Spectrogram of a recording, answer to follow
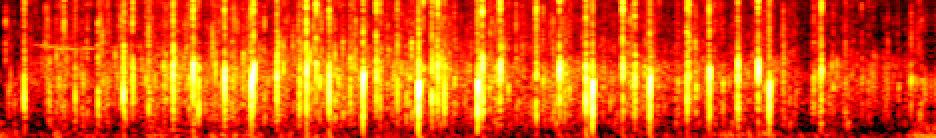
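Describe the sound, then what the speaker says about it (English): Conference audience applauding volunteers at a security keynote, a steady patter of many hands clapping at moderate distance, fairly quiet and sustained throughout with no talking over it. "a round of applause for our volunteers"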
